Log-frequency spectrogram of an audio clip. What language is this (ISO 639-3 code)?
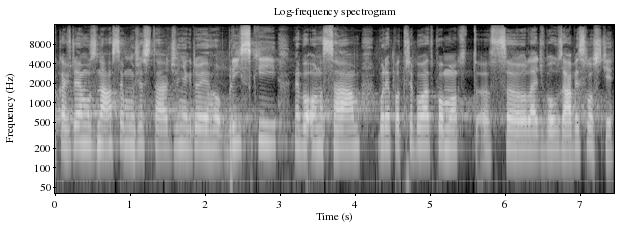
ces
